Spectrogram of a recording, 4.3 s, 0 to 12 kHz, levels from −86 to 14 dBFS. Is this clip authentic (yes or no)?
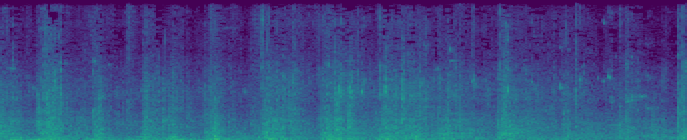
yes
